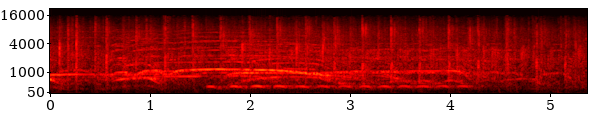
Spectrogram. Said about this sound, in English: So would you put your hands together? Would you lift your voice, and would you welcome first Sam Shelf as he comes to bring the word?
